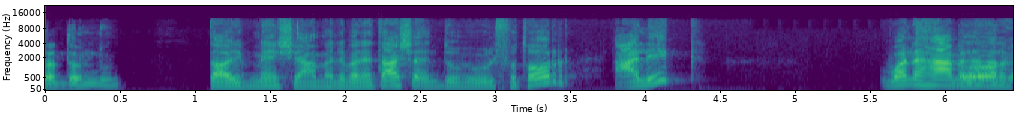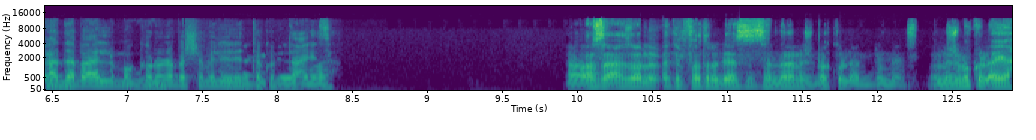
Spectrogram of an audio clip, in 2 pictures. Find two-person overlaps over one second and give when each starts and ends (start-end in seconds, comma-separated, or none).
6.0-8.4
